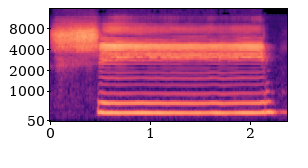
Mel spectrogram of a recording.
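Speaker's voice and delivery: شین with a long sh held out; drawn-out sheen. Shown as a demonstration. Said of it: "شین آپ کو پڑھا جائے گا".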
